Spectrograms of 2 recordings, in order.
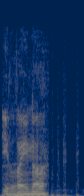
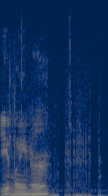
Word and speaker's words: elena: sister like her name's elena but one time i mispronounced her name and like with an r at the end like elaine er and then like wait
